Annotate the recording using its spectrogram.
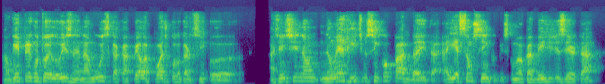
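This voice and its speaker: A man teaching music in a patient explanatory way, often pausing with fillers and checking that listeners follow. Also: mid-range voice. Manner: sings short melody syllables to demonstrate. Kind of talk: online class explanation. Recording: roomy echo.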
